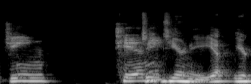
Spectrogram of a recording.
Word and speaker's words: Gene Tierney: So this leads us to Gene Tierney, who is am I mispronouncing her name? Gene Tierney? Gene Tierney, yep, you're correct.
